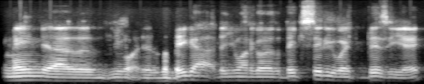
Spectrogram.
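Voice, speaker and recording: Deep-voiced laid-back man chatting. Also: steady tone, brisk, warm tone, lo-fi sound. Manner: laid-back, rambling, swears casually, laughs often. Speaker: podcast co-host. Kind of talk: casual chat.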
